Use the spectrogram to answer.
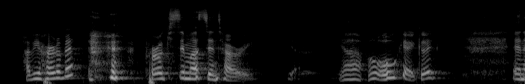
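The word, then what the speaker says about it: Proxima Centauri: Cent Centaurus yeah have you heard of it Proxima centuri yeah oh okay good and it it's said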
